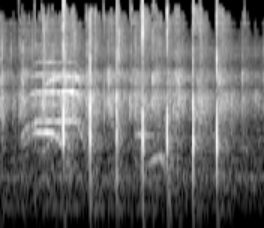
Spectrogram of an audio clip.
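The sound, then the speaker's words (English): An audience applauds, giving their pastor an extra round of applause: a dense wash of clapping with a few sharp, louder claps standing out at a steady rhythm, plus some faint cheering voices mixed in. “Um, so, I would like to give him an extra round of applause today for being our pastor.”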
